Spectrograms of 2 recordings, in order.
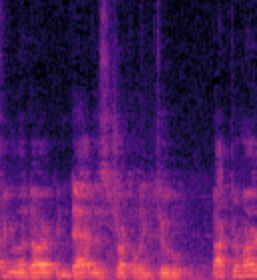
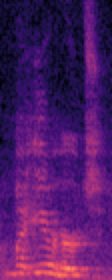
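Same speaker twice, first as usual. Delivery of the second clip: lightly voiced timid little boy, high; small unsure kid's answer; 10 semitones higher, slower than usual. A narrator's reading. Sick boy answering the doctor, lightly timid.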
